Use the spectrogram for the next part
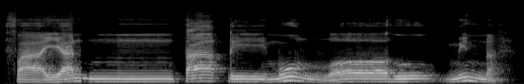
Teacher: Fayantaqimullahu minah. Nun sukun bertemu dengan huruf ta. Bacaan ikhfa dibaca samar-samar. Allahnya dibaca tebal karena harakat di depannya dmah.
